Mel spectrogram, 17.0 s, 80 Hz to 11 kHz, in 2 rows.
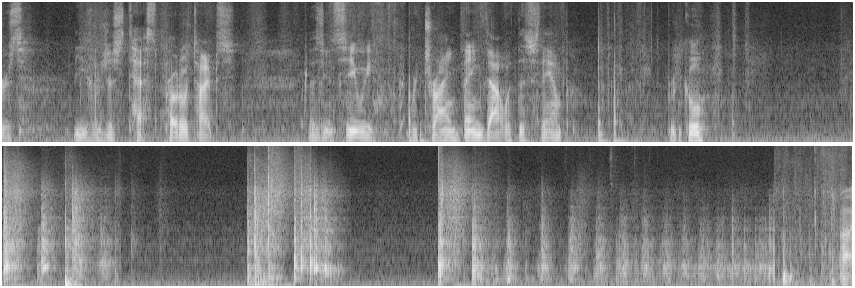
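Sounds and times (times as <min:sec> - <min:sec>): plastic disc knocking on concrete: 0:12.9 - 0:16.4.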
